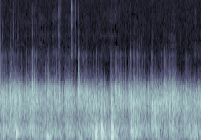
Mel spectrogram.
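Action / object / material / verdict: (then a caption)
scrape / soft rubber spiky puffer ball / rubber / none. A fist-sized, hot pink soft rubber spiky puffer ball resting on top of a microphone is squeezed and scratched with long acrylic nails. The result is a steady, muffled run of low rubbery squishes and scratchy rustling, with a few heavier thumps and almost nothing bright.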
